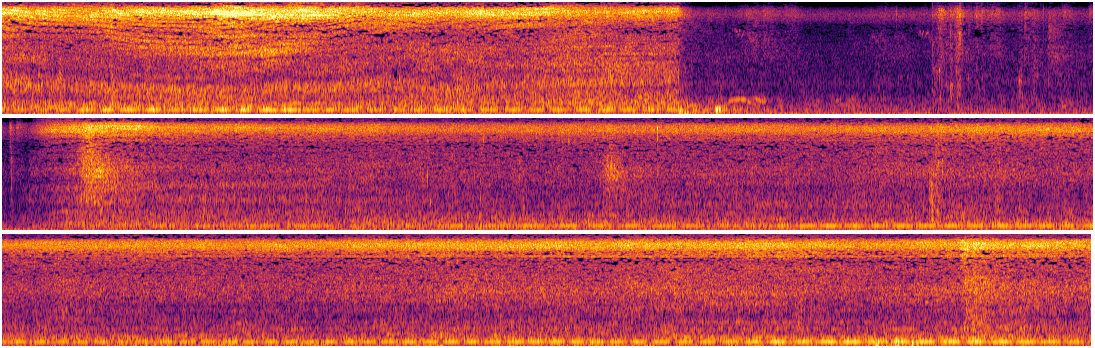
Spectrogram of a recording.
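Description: Pressure washer running steadily, its motor and pump humming under the hiss of the spray. It stops for about four seconds a quarter of the way in, then starts again.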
